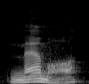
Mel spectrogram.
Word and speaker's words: Mamaw: raised for the most part by his grandmother, Mamaw. Did I pronounce that correctly?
